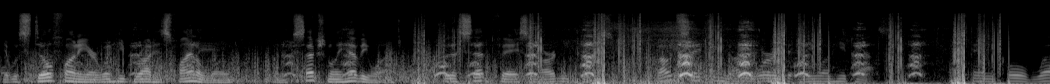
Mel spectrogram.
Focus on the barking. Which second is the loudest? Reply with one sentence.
The loudest moment of the barking is at 7 seconds.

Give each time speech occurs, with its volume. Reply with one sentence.
The speech can be heard from 0.0 to 8.9 s, getting quieter; and briefly from 9.6 to 10.4 s.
